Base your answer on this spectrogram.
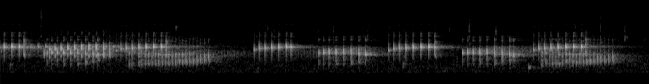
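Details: Schlegel's green tree frogs, endemic to Japan, calling at 6:53 pm on 17 May 2022 beside a flooded iris garden, recorded binaurally with an ambisonic microphone: overlapping rapid rattling trills in bursts of about one to two seconds, separated by brief pauses.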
